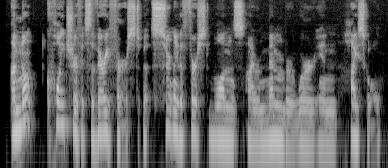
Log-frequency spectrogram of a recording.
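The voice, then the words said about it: American accent with British, Irish-like tinge. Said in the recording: “Americans think I sound British. People over here don't quite know where I'm from. They're like, well, you're not British, but you might be Irish. You might be Canadian. ... it sounds kind of Irish”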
